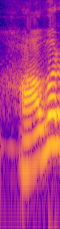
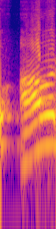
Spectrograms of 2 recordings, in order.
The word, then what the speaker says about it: hour: इसी प्रकार हमारे पास में आवर आता है, HOUR, इसको हम हावर नहीं बोलते हैं, इसको आवर बोलते हैं।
